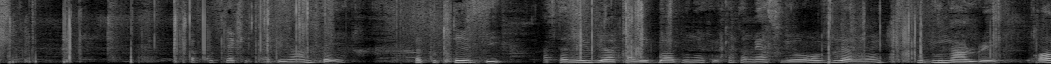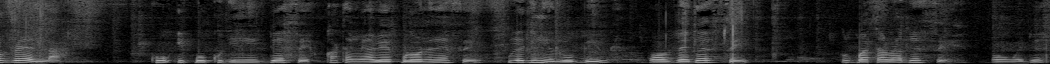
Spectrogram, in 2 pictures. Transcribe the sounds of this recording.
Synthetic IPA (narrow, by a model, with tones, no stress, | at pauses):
ɛ˧ku˧tɛ˧ki˨ta˨be˨ɾã˨˦n̩˦tɛ˨ | ɛ˧ku˧te˨˦be˨ | a˨ta˨mĩ˨˦e˦wi˦a˧ka˧le˦ɡ͡ba˦˨du˨˧nɛ̃˦˨fɛ˨ka˦ta˨mĩ˧˦a˧si˧jɔ˧˦vɾɛ˦˨nɔ̃˨˦u˧du˦nã˨˧˦lu˨ɛ˨˦ɔ˦vɾɛ˦˨la˨ | ko˦ʔi˧k͡po˧ku˧di˧nĩ˧dɛ˦˨fɛ˨˦ka˦ta˨mĩ˧˦a˧˦ɾɛ˧k͡plɔ˧nɛ̃˧˦nɛ̃˦fɛ˨˦u˦ɾe˧di˦nĩ˨e˨lo˦be˧ | ɔ˧vɛ˧dɛ˦fɛ˨ | o˦ɡ͡ba˧ta˧ɾa˦dɛ˦˨fɛ˨ | ɔ˧wɛ˨dɛ˦fɛ˨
